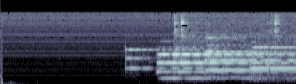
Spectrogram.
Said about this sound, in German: Da gongt's gerade. Ja, ich gong nicht.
